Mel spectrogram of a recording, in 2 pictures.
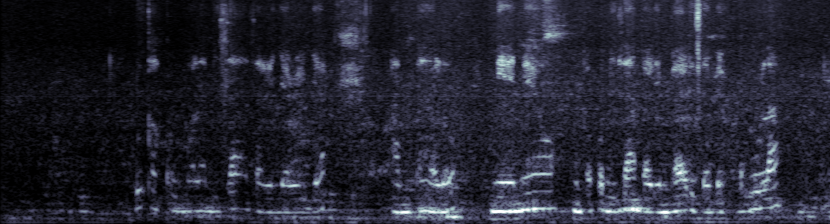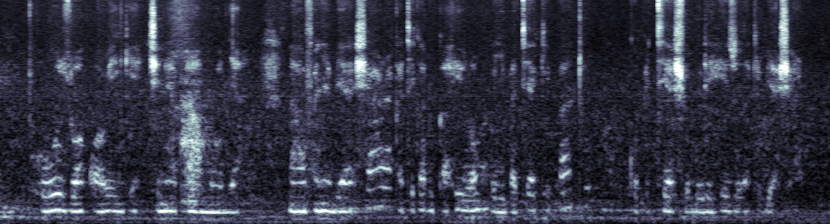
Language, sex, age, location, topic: Swahili, female, 18-24, Dar es Salaam, finance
